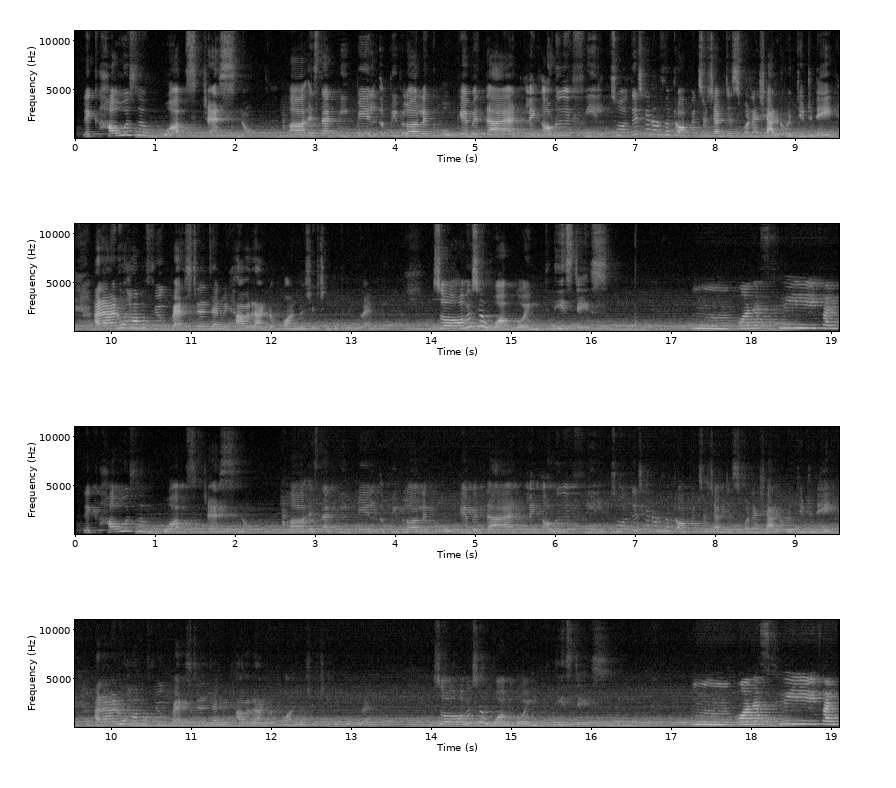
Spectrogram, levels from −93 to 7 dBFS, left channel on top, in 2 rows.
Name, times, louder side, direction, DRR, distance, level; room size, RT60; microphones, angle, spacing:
voice 1, 0.1-2.2 2.7-13.5 14.0-16.2, left 5 dB, 50° left, 1.0 m, -29 dB
sound 1, 0.7-18.5, right 1 dB, 15° right, 2.4 m, -34 dB
voice 2, 17.2-19.1, right 1 dB, 35° right, 2.4 m, -23 dB
27.5 x 18.5 x 9.3 m
head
